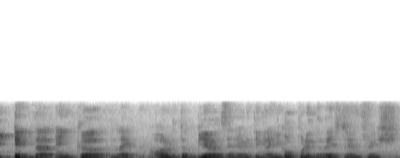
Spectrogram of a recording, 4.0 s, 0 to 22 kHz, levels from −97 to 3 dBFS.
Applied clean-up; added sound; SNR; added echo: none; none; none; none.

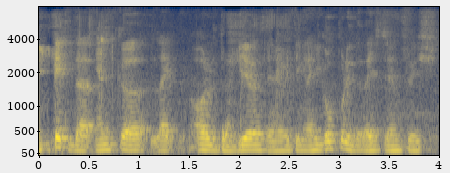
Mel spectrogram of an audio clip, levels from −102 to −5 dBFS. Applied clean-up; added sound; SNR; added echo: neural mask model Resemble Enhance denoiser.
